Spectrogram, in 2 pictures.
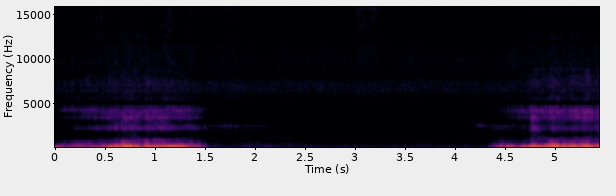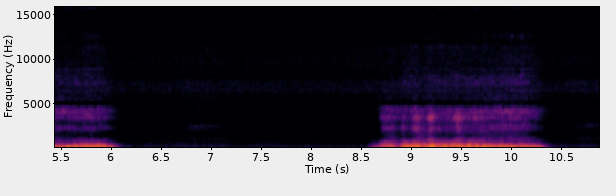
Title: snoring last night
